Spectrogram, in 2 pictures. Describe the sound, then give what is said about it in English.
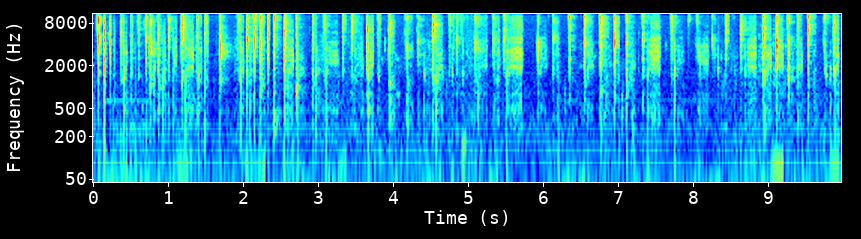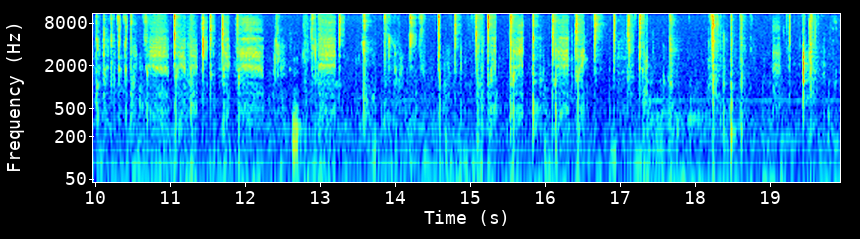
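A long run of quick, sharp tongue clicks, the kind made when starting a new sentence while recording, dozens of them in an irregular, dense patter like typing, fairly quiet and crisp, with faint breathy mouth noise between them and no words spoken. “Seems every time I go to start a new sentence, I make a tongue click like this.”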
